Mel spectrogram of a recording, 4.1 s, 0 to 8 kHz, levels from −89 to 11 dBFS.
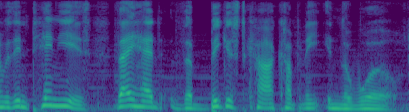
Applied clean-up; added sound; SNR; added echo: none; none; none; none.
